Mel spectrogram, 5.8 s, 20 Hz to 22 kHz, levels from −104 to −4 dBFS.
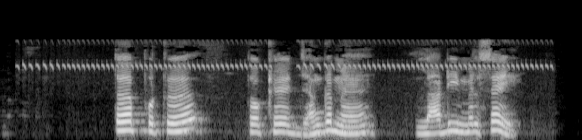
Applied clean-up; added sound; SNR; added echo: neural mask model RNNoise.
